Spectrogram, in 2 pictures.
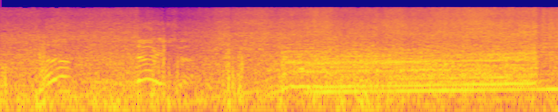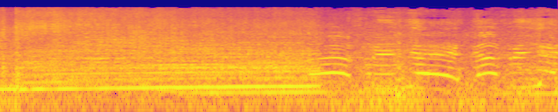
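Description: A sports car's engine at high revs under hard acceleration, its pitch climbing slowly and steadily for about four seconds. Voices come before it and break in again when it stops.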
